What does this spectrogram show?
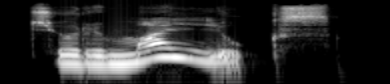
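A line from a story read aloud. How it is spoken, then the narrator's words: Muttered. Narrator (Russian): пробормотала я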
